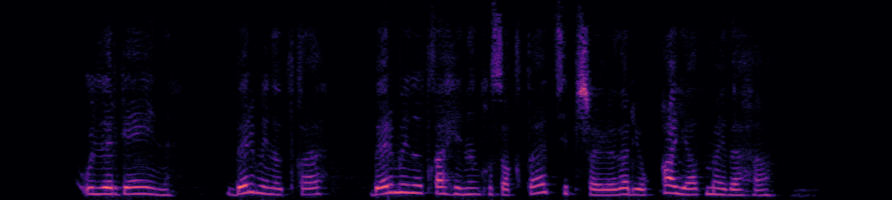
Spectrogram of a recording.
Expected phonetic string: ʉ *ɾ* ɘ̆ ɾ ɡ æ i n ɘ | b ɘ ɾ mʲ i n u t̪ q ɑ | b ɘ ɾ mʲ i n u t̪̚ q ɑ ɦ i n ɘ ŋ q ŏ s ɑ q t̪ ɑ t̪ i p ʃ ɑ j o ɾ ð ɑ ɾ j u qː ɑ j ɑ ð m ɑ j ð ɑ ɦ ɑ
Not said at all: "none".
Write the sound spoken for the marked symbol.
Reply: l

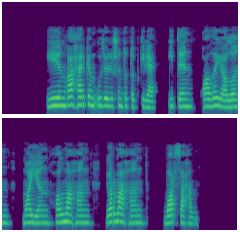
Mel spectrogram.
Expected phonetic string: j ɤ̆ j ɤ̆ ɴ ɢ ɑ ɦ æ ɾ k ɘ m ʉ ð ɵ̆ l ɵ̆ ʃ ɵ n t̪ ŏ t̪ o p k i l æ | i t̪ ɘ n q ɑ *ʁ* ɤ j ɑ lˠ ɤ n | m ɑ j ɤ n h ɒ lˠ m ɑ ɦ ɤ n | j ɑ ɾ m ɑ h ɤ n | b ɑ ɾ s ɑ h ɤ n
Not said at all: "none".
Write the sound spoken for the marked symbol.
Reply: ð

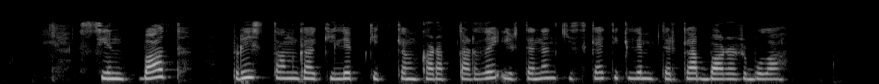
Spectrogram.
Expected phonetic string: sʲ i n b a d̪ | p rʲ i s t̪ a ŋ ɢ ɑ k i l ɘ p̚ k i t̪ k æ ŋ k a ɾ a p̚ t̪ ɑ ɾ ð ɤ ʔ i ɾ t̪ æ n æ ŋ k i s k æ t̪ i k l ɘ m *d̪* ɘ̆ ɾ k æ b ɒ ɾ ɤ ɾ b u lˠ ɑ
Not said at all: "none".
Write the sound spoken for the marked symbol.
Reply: t̪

